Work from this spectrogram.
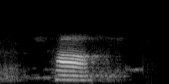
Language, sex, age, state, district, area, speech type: Maithili, female, 45-60, Bihar, Madhubani, rural, conversation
